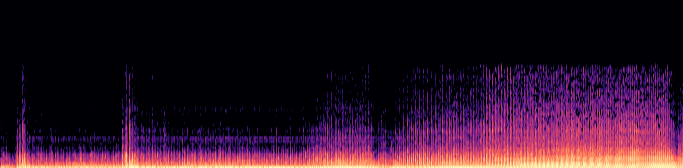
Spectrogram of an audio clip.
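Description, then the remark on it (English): A Harley-Davidson motorcycle engine rumbles loudly, idling with a deep, uneven throb before revving steadily higher in pitch over the last few seconds, with no voices. “And now, for your listening pleasure, a Harley-Davidson engine.”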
